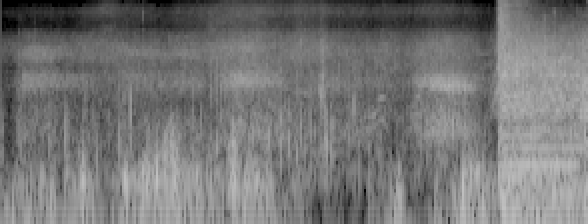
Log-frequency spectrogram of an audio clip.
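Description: Wind rumbling unevenly on the microphone of a body-worn camera on an open snowy ridge. Music comes in near the end.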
